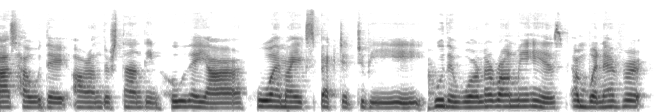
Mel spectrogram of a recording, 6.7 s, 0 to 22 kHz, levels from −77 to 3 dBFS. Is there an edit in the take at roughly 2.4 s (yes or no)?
yes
